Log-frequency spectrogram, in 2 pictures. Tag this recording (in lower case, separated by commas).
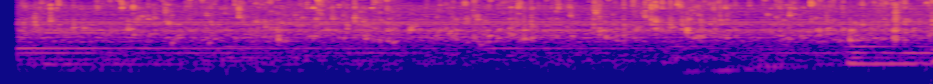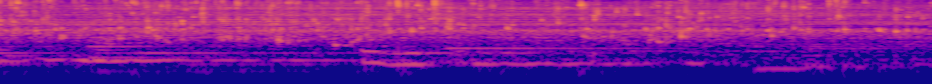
music, water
